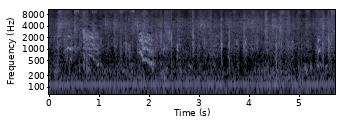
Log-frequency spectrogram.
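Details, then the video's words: Four-week-old puppies give two short whimpering cries, each a wavering squeal that slides downward, the first near the start and the second about a second later. Steady low electrical hum and scattered clicks and rustles continue throughout. "My Cute Puppies are 4 week old"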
